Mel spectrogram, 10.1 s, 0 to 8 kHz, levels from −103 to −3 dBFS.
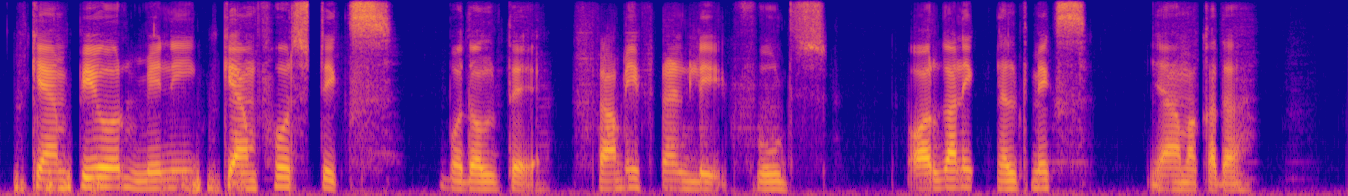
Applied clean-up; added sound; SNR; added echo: neural diffusion model UNIVERSE++.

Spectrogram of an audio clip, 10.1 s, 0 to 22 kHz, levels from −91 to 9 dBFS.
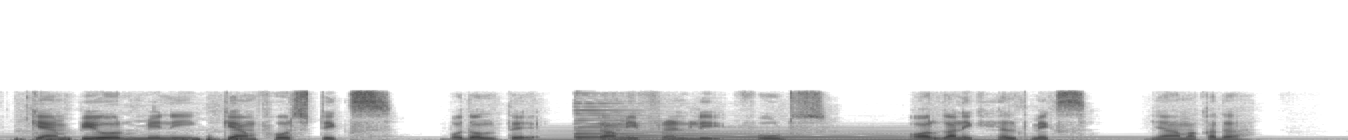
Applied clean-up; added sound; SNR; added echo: none; Bowed string instrument + Keyboard (musical); 12 dB; none.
